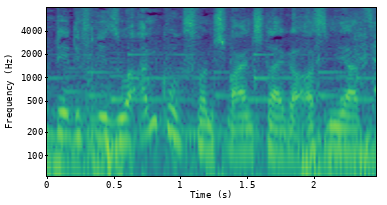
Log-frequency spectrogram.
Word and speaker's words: Schweinsteiger: Shiwainushi Taigari. Schweinsteiger.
